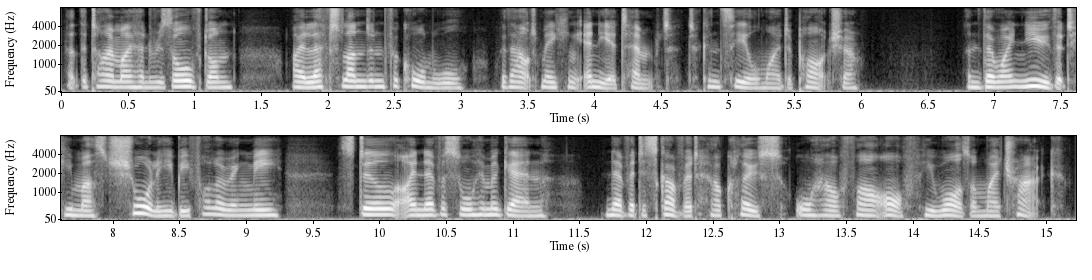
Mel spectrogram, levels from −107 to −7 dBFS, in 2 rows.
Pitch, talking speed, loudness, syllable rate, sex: 185 Hz, 195 wpm, -17 LUFS, 5.7 syllables/s, female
